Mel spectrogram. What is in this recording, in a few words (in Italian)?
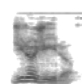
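"giro giro", vocabolario dialettale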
